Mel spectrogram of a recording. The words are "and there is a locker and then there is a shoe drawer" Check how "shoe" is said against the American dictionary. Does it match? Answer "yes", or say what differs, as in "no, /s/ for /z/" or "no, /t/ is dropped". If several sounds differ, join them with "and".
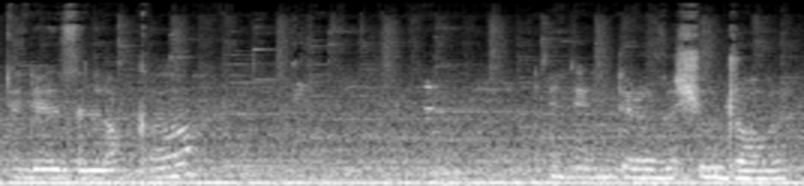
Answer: yes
